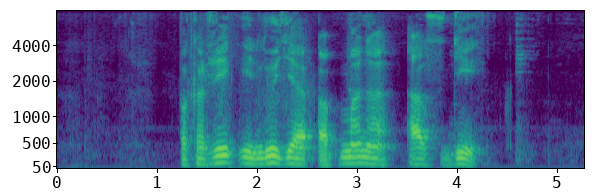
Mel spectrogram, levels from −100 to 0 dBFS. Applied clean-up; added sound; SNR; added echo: neural separator model SepFormer DNS4.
